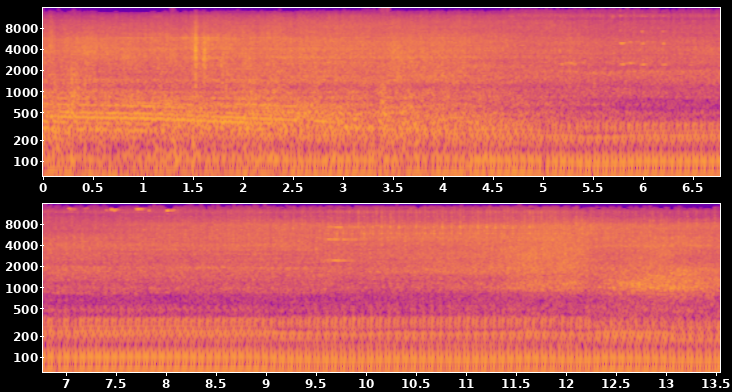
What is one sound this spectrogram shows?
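A motorcycle engine drones steadily close by, falling in pitch as it slows.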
